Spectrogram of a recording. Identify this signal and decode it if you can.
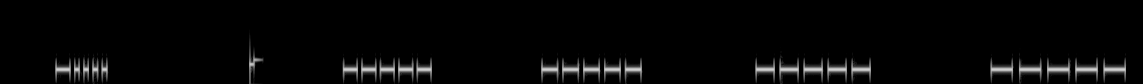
Morse code, heard as a keyed tone, about 22 wpm, spaced as for 7 wpm, 700 Hz. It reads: 6 0000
